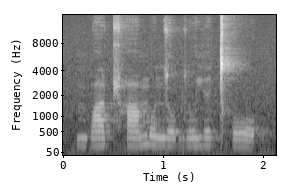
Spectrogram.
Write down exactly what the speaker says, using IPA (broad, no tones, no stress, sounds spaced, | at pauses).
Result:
m b ɑ ʈ͡ʂʰ ɑ m o n z o ɡ l u j e ǀʰ o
